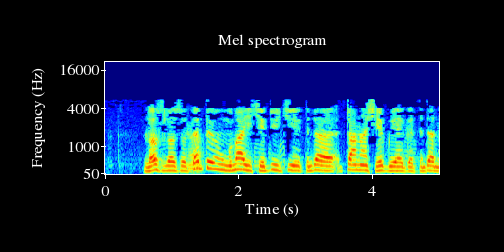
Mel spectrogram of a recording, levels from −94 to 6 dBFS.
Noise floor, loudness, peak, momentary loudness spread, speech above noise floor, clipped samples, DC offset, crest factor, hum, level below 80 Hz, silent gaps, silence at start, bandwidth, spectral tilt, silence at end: -54 dBFS; -14 LUFS; 0 dBFS; 5 LU; 40 dB; under 0.1%; under 0.1%; 14 dB; none; -58 dBFS; none; 0.6 s; 5.8 kHz; -12.5 dB/octave; 0 s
